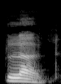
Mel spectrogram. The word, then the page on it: blood: British English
